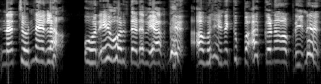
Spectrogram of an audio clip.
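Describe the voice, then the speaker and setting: A grieving cartoon mother with a Kanyakumari Tamil accent, pleading over and over through tears, as a woman voices her. Her voice is very high. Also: normal speed, sharp tone. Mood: tearful. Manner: pleading, tearful, repetitive. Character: grieving elderly mother begging her lost son's forgiveness. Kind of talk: cartoon web series voice acting.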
